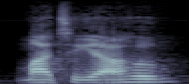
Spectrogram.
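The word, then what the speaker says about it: Matityahu: Matiahu five and one. They call it Matthew. Anything to make a white man sound better. The actual pronunciation name is mati which will be the gift of alohim.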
